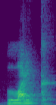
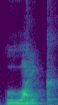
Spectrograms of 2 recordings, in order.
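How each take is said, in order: Both takes have the same delivery.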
